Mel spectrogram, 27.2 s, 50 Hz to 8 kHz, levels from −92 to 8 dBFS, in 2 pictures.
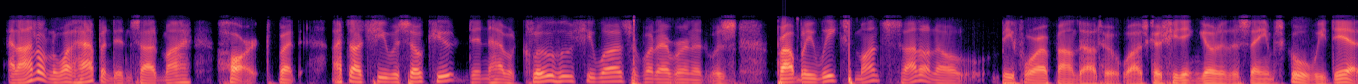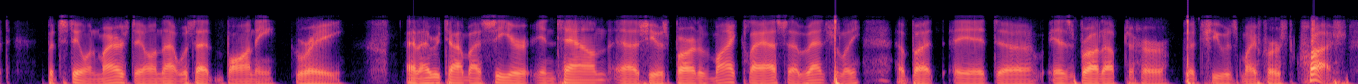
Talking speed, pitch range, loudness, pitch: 200 wpm, 85-115 Hz, -20 LUFS, 95 Hz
